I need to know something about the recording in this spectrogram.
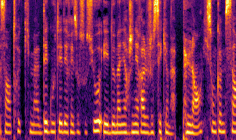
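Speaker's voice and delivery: ordinary delivery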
